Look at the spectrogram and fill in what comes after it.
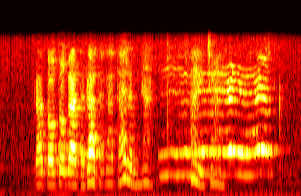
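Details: A beagle howls in wavering, rising and falling tones, answering a passing ambulance siren.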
